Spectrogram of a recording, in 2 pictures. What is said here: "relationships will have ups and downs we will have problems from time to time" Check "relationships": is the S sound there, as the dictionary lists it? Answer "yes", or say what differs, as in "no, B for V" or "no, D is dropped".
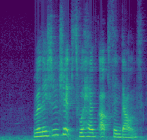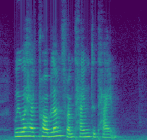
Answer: yes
